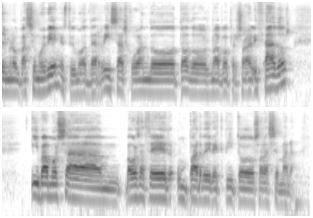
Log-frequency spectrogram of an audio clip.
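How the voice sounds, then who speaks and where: A man in his thirties with a Castilian Spanish accent giving casual, jokey gameplay commentary in an informal, chatty way. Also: fairly low pitch. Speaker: gaming streamer. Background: game music.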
